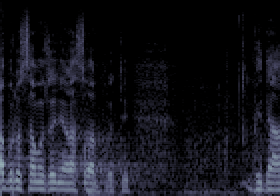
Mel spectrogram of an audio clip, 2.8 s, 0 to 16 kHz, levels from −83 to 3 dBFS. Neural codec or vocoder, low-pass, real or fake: none; 14.4 kHz; real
